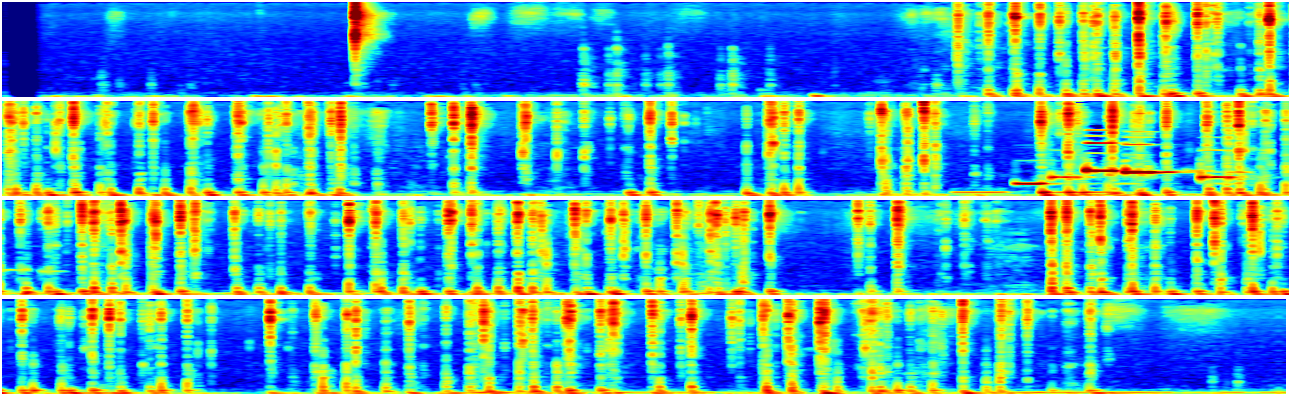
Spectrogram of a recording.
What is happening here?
I switched on the light, started typing, I got a text message but kept typing.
